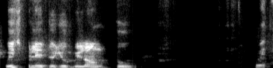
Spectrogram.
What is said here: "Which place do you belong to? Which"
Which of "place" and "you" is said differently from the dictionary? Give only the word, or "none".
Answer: place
